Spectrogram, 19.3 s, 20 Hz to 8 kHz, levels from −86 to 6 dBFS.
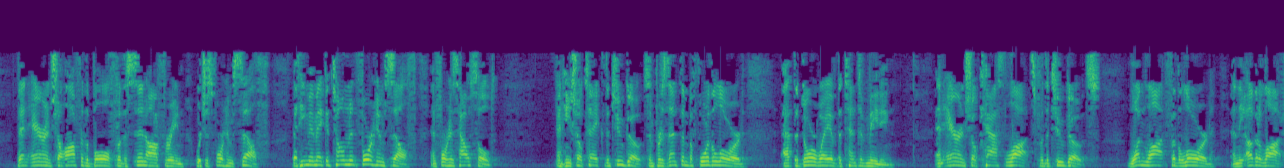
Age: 40-59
